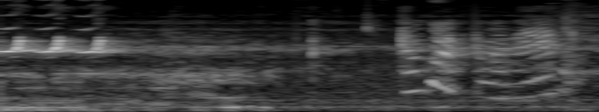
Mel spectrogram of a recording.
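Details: Indian ringneck parrot calling: three quick high chirps at the start, a quieter stretch, then a burst of harsh, buzzy, speech-like notes near the end, indoors.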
